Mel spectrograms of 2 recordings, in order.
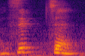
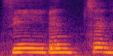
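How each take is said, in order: First: The middle syllable is dropped, giving 'siebzehn'. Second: The full syllable 'sieben' is said before 'zehn'. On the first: The speaker calls it right. "중간에 에 n을 빼버렸어요" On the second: The speaker calls it wrong. "n이 계속 겹치고"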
